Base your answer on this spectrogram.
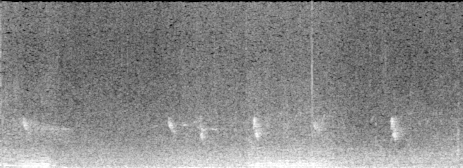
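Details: Bumblebee visiting a daisy, giving two short low humming buzzes under a steady bed of brief high-pitched bird chirps.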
